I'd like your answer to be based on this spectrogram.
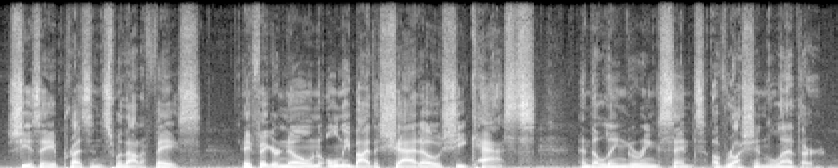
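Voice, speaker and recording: A man hosting with a scripted, campfire-style introduction to a horror story, told in a measured, mysterious way. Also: lowish voice, little pitch movement. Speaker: host.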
